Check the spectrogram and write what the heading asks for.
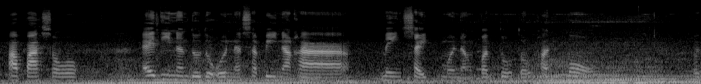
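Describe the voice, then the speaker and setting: Slow-talking woman with missing front teeth. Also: mid-range voice. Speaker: medical technology instructor. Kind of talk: informal hands-on demonstration lesson. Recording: noisy room, noise from outside. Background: background noise, child outside.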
